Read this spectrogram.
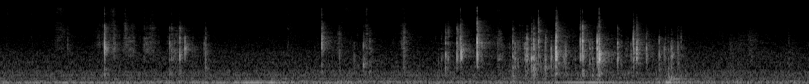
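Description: Paper wrapping crinkles as it is unfolded.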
